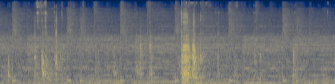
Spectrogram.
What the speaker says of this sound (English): we'll center up our bracket and tighten it down with that Phillips head screwdriver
